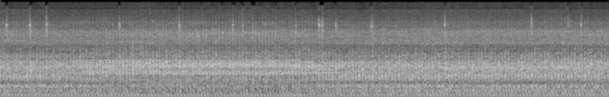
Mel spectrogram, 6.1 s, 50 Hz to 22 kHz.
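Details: Strange metallic chirping on a 2003 VW Jetta ALH TDI, 5-speed manual: steady diesel idle with faint, irregular high-pitched metallic chirps ticking over the clatter; source not pinned down.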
